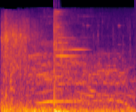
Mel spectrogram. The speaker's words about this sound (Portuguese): E de repente, da barriga da Hidra, uma explosão ressoou e.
